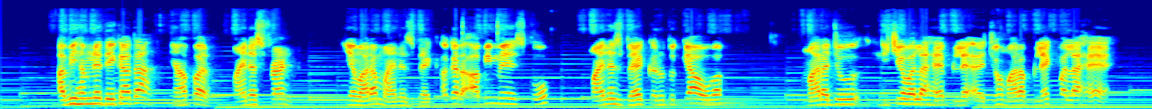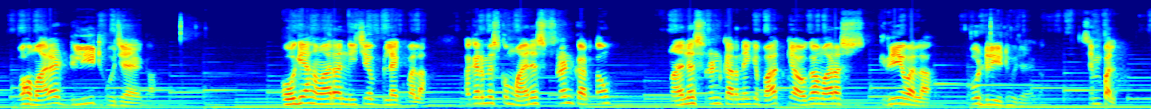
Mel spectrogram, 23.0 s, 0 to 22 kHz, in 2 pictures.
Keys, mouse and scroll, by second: 4.5-7.7 drag, 13.2 click, 21.3 click, 22.6 ctrl+z.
